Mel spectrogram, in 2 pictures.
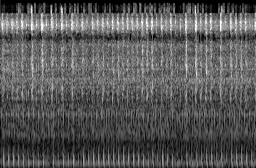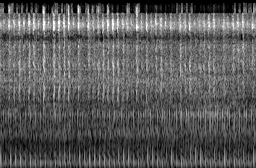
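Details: Vintage Lauson single-cylinder engine on a yard-sale jump starter, rope-pull started after transmission fluid was added and left overnight; steady even popping about four per second, no misses. Owner suspects a valve wasn't seating. Normal running.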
